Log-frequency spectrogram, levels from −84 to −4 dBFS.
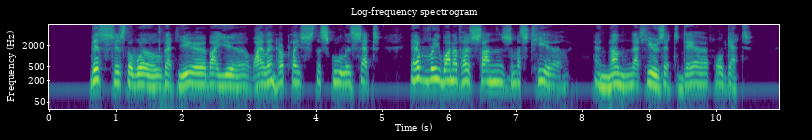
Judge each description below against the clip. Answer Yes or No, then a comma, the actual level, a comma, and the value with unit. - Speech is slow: No, average, 165 wpm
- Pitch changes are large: No, average, 4.2 semitones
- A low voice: No, medium, 160 Hz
